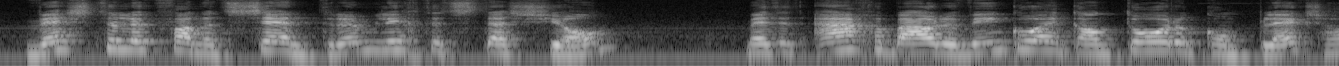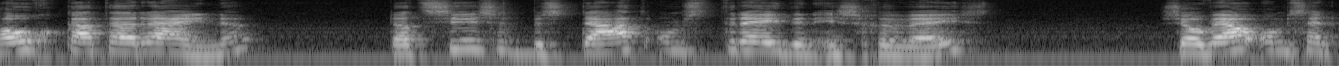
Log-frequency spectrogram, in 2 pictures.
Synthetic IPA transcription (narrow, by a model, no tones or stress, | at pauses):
ʋɛstələkfɑnɦətsɛntrəmlɪχtɦətstasjɔn | mɛtɦətaːnχəbʌwdəʋɪŋkəlˠɛnkɑntʊːɾənkɔmplɛksɦowχkatarɛjnə | d̥ɑtsɪnsɦəd̚bəstaːtɔmstrejdənɪsχəʋejst | sowʋɛlˠɔmzɛjn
